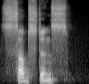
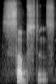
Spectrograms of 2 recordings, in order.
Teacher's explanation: I stress sub and then just casually add stance substance not substance and capable not capable right capable decade profitable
